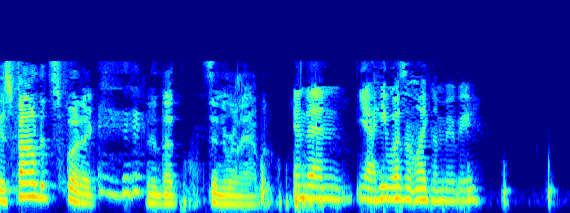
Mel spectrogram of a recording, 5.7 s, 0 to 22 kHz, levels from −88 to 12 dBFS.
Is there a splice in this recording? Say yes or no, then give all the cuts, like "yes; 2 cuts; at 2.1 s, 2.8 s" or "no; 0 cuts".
yes; 1 cut; at 4.3 s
